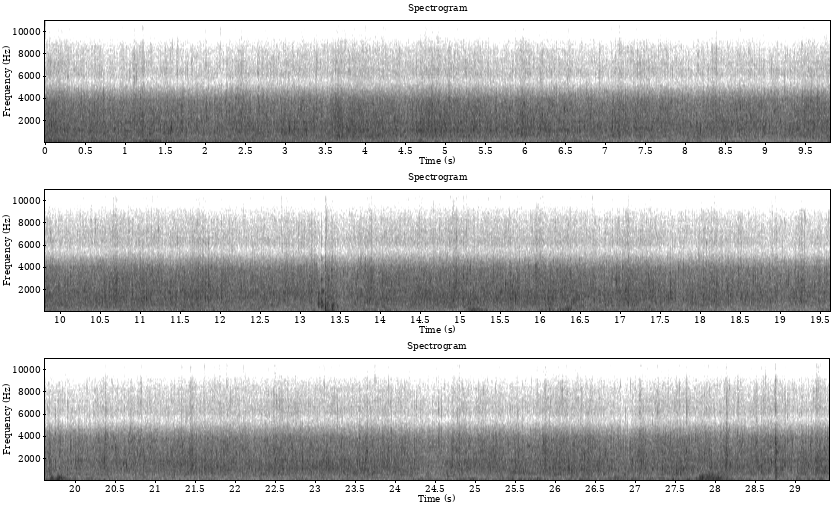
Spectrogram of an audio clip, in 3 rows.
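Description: Floodwater sloshing and rushing steadily as something moves through it, with a few short thumps or splashes, the loudest about 13 seconds in.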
